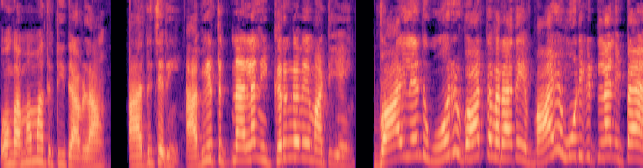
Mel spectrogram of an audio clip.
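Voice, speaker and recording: A woman's voice: a little high, close to an everyday voice. A woman voicing a blunt, joking young husband in a cartoon, with a Kanyakumari Tamil accent and a teasing, mocking way of asking questions.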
